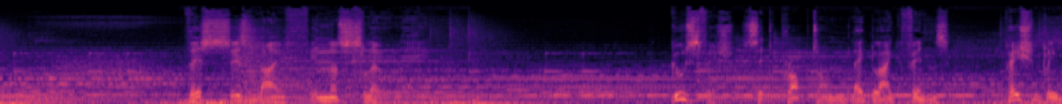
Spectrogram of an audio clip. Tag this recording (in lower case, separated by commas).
music, speech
